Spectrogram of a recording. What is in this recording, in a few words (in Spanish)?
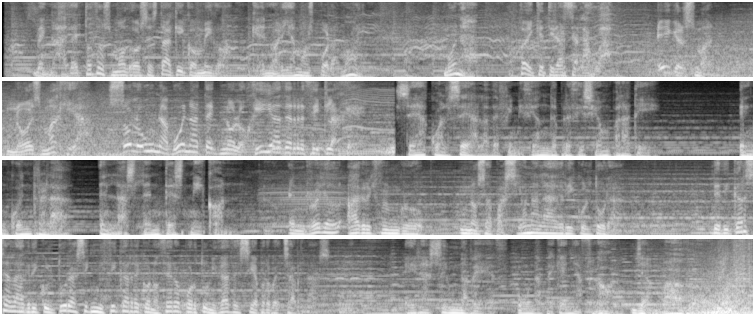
publicidad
